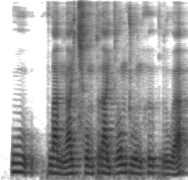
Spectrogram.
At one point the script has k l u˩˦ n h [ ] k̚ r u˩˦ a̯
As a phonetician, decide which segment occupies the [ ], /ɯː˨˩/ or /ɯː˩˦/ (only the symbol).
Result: ɯː˨˩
